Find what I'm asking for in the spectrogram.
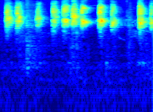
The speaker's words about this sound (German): Du sag einmal, ist das ja wirklich dein Vogel? Ja, das ist er.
